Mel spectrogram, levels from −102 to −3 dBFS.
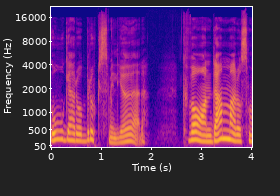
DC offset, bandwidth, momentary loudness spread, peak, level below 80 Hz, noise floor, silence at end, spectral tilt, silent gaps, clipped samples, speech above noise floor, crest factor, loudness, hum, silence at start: under 0.1%; 18.5 kHz; 13 LU; -4 dBFS; -68 dBFS; -63 dBFS; 0 s; -5.5 dB/octave; none; under 0.1%; 41 dB; 18 dB; -23 LUFS; none; 0 s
